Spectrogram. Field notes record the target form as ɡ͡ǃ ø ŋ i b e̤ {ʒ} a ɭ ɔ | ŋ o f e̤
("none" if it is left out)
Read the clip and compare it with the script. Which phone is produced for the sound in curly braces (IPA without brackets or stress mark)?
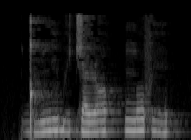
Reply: t͡ʃ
